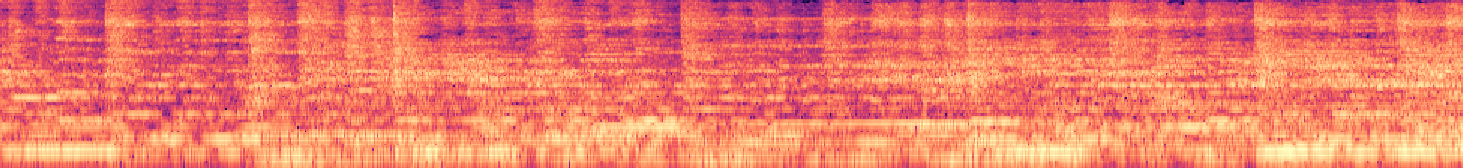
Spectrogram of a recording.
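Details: Loud instrumental music with organ-like tones and percussion plays throughout at a bird park show, with no animal calls standing out.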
